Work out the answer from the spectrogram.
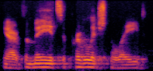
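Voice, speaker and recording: A man with an Australian accent, a retail executive speaking in a panel discussion with a measured manner and frequent pauses. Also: lowish voice, fairly even intonation, warm tone, highs cut off.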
